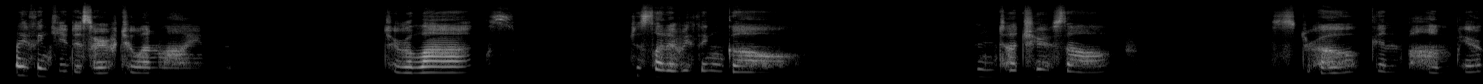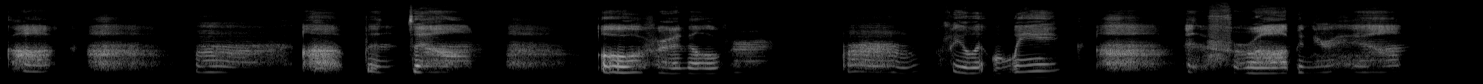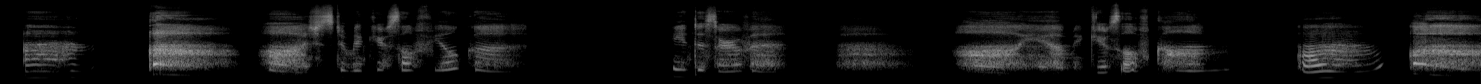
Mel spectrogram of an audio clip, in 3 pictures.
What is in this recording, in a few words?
VOICEMAIL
